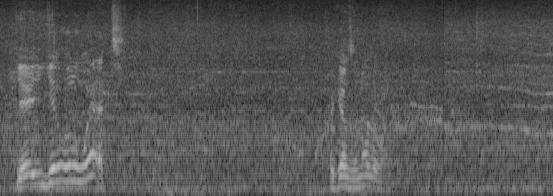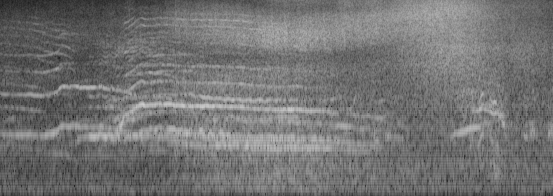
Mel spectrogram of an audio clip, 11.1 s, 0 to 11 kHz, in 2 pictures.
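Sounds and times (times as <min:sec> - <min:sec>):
riders screaming: 0:05.3 - 0:11.0
water splashing: 0:07.1 - 0:11.0.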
